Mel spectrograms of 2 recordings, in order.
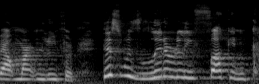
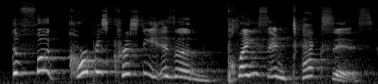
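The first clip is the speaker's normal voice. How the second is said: high-pitched incredulous retort; exaggerated, higher-pitched bewilderment; mock disbelief; 6 semitones higher than usual. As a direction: retell it in baffled disbelief. Acts out her bewildered reaction.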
